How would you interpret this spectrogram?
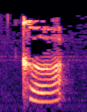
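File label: "渴", Mandarin Chinese; chinese flashcards; hsk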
